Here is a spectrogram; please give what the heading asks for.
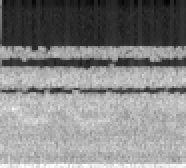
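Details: Junkers/Vulcano gas water heater after repairing its no-spark ignition: steady, even whooshing roar of flame with no popping, sputtering or cutting out; burner lit and running normally.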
